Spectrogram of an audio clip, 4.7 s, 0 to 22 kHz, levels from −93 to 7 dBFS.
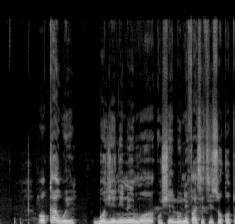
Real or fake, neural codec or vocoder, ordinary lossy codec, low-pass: fake; vocoder, 48 kHz, 128 mel bands, Vocos; none; none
